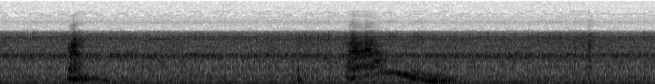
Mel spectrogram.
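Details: Angry domestic cat giving two falling, drawn-out meows about two seconds apart over a steady electrical hum and faint background noise.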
